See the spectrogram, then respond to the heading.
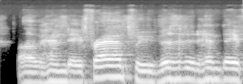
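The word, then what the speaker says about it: Hendaye: hende france we visited hyundai france pronounced undy in french but i'll do the english english way of speaking it there's a reason for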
